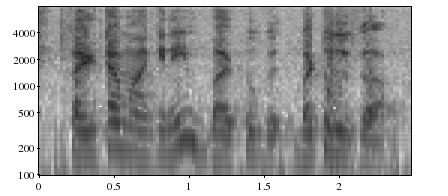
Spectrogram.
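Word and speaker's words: Халтмаагийн Баттулга: आपको अगर नाम यहाँ पर प्रोनाउंस करना है तो आप क्या नाम प्रोनाउंस करोगे, कल्टामागिनी बटुलगा, ठीक है।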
